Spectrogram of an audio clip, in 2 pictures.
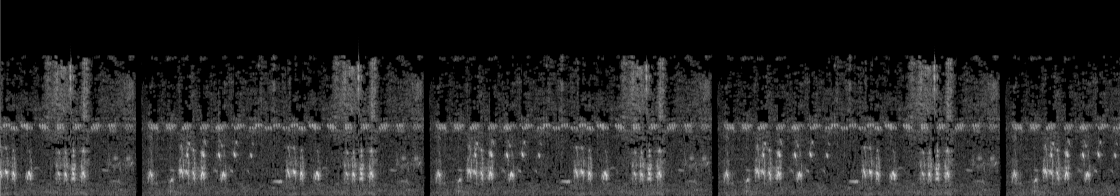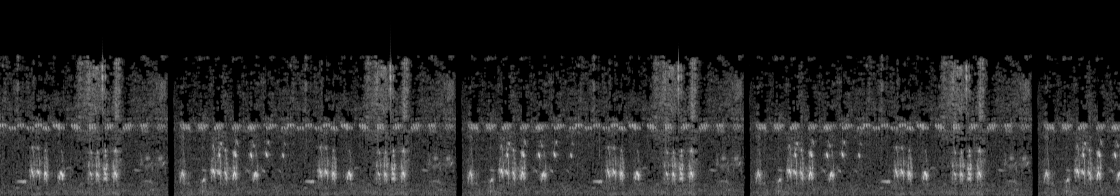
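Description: Sharp-tailed tyrant singing: a short phrase of quick high notes repeated at even intervals of about two seconds, over a steady high-pitched insect trill.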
